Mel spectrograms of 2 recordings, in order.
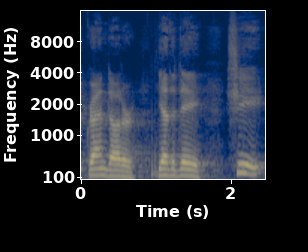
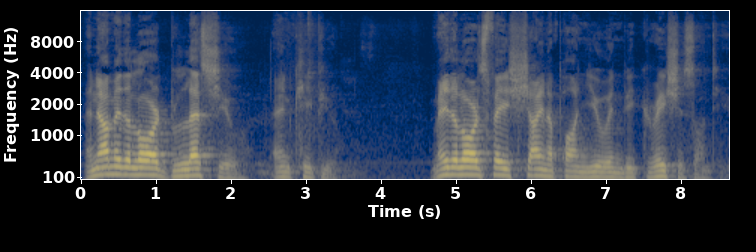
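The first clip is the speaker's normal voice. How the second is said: priestly blessing; 5 semitones lower, 7 dB louder than usual. Acted. Pastor blessing congregation with raised hands, solemn. Pronounces benediction.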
